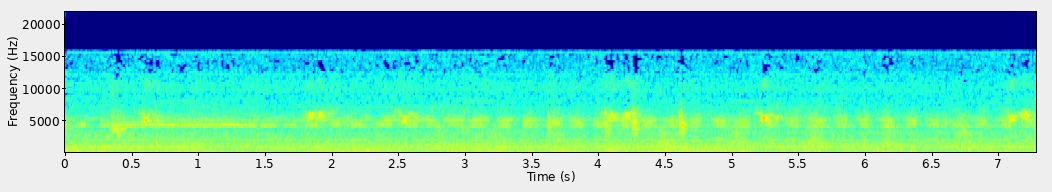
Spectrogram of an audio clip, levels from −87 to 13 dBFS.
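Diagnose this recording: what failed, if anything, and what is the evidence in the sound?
At the driver or buffer stage, the recorder likely dropped audio between chunks, losing a few milliseconds each time one roughly 2-second block closed and the next opened. The sound jumps abruptly, with no gap, at 1.90 s and again at 3.89 s, the same two-second spacing.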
